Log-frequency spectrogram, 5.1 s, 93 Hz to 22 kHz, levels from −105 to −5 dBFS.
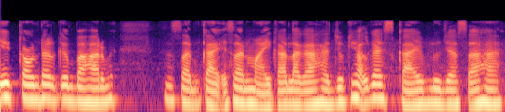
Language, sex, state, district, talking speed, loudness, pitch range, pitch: Hindi, male, Jharkhand, Garhwa, 155 wpm, -15 LUFS, 140-170 Hz, 150 Hz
